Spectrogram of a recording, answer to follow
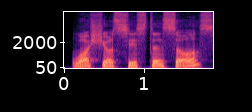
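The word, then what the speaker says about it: Worcestershire sauce: Yeah, wash your sister sauce is how many Americans is how many Americans pronounce it. Okay, fair enough. I'm learning something. Every day. Every day. Wisher sauce.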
